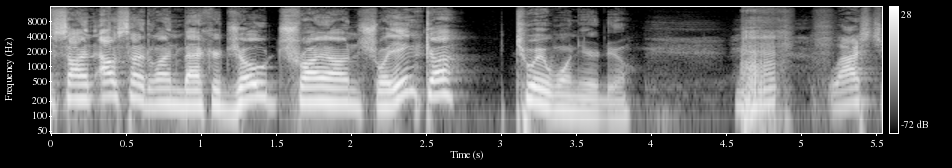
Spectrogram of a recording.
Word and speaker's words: Shoyinka: Joe Tryon Shoinka. No. Shoyinka. Slow down the last part. Joe. No. Shoyinka. Shoyinka. Okay. Exactly how it's spelled, you say it.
